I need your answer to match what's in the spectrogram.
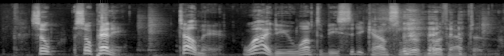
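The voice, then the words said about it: Polished radio-announcer voice. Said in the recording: “good radio voice”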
